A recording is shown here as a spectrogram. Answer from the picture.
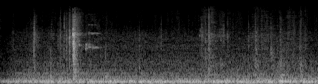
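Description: A brief, high-pitched creak of a small crawlspace door swinging open, followed by a few soft clunks, all over a steady low background rumble with no one speaking.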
